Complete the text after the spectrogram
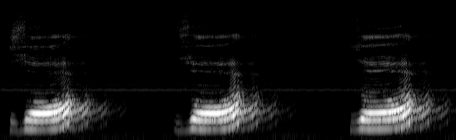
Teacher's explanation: زبان کی نوک اوپر والے دو دانتوں کے سرے سے لگنے سے ادا ہوگا، یہ بھی پر پڑا جائے گا۔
